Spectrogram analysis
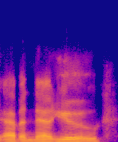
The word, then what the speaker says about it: Abednego: Shadrach, Meshach, and Abednego, and as probably Abednego, as it should be pronounced, work as administrators for the Babylon, and Daniel decided to stay at the court.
